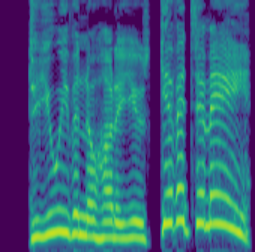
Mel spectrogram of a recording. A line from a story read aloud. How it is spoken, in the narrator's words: she shouted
